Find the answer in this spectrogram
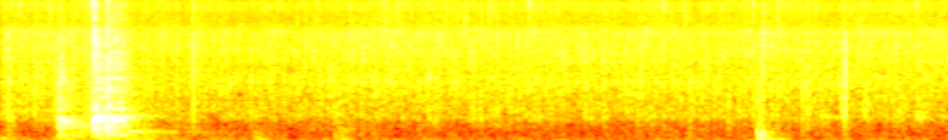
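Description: Smoked sausage and chopped onion, pepper and celery sizzling steadily on a hot Blackstone flat-top griddle. A short clink sounds about half a second in.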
